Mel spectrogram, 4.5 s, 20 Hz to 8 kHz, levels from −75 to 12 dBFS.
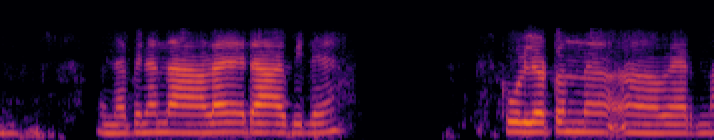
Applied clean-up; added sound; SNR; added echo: neural mask model Resemble Enhance denoiser.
